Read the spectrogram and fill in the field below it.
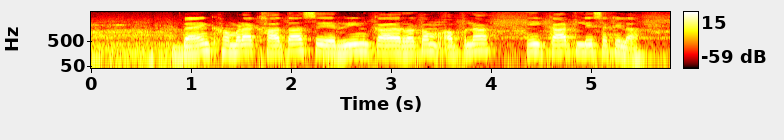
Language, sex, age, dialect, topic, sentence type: Magahi, male, 18-24, Western, banking, question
